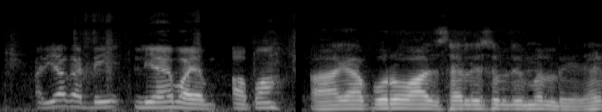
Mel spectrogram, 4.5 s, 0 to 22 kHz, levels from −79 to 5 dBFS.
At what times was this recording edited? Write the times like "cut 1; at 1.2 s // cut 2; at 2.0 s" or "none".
cut 1; at 2.2 s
